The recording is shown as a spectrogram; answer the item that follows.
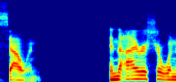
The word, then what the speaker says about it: Samhain: among others but the standard Irish pronunciation is Salin and the Irish are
